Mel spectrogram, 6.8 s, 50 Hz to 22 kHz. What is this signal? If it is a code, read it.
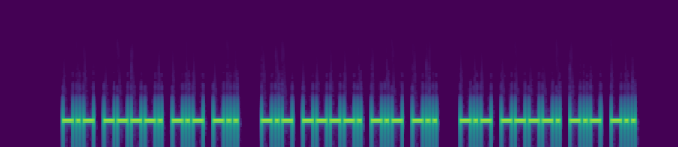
Morse code, heard as a keyed tone, about 34 wpm, 700 Hz. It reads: K9KD K9KD K9KD
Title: USA Call Signs Repeated 3x 35wpm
